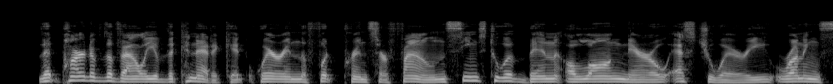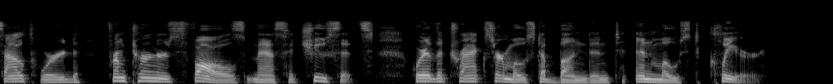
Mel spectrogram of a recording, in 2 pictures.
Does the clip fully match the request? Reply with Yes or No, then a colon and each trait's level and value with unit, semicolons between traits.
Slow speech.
Yes: slow, 130 wpm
